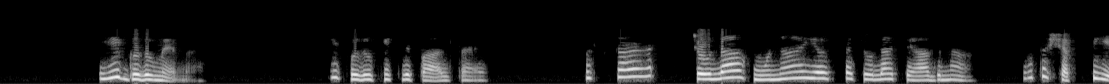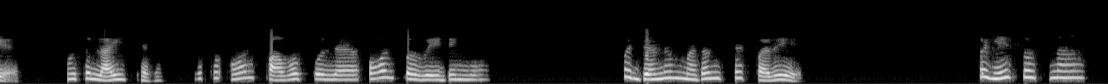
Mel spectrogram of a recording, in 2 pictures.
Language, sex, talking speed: Hindi, female, 105 wpm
